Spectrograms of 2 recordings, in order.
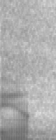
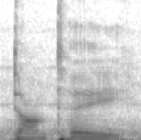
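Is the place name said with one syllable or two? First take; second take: one; two. First: The name is said with one syllable. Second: The name is said with two syllables. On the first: The speaker calls it right. "they pronounce it Dant" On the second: The speaker calls it wrong. "Whatever you do, don't say Dante"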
